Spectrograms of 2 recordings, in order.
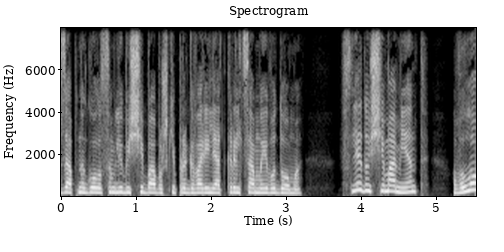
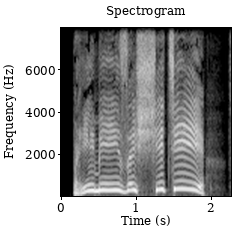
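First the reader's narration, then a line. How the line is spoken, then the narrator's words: Sorcerer's wailing yell. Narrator (Russian): Снова завопил колдун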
